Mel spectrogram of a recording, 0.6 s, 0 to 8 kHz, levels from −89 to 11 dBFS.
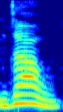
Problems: constant background noise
